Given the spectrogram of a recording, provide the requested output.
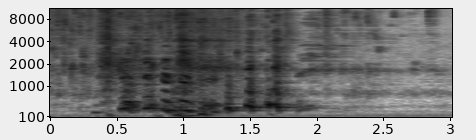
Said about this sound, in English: Are we are we pouring out our fixer? I've already done that.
